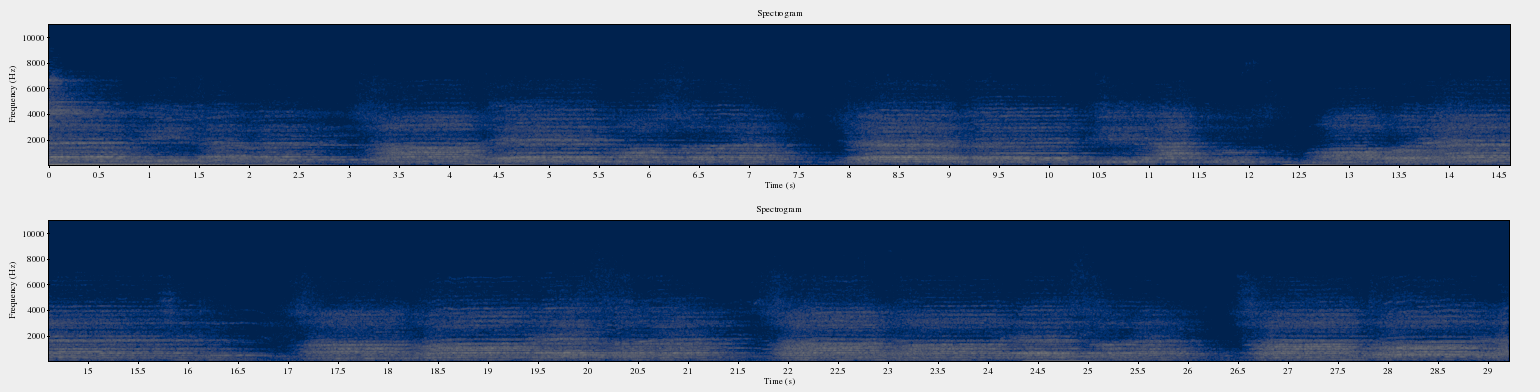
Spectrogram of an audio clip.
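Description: Church choir singing a gospel song in long phrases with short breaks between them, with a few deep low thumps underneath.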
